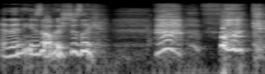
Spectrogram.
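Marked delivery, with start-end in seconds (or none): 1.3-2.1 put-on, freaked-out, high, panicked burst. Retelling the boyfriend's reaction to going to the hospital: imitating a freaked-out curse. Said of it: "he freaks out".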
